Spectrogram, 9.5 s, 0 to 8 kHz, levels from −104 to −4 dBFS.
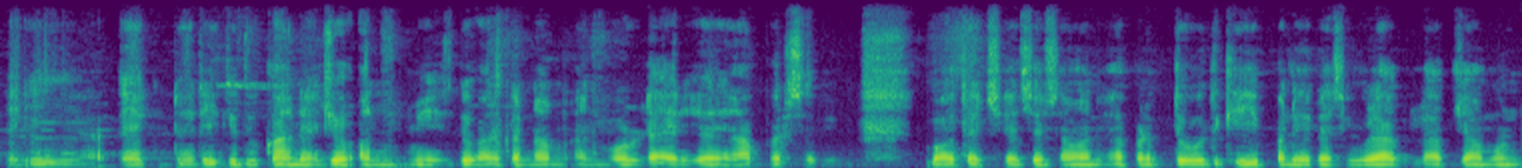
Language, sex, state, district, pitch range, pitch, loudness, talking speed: Hindi, male, Uttar Pradesh, Etah, 100-105 Hz, 100 Hz, -25 LUFS, 185 wpm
